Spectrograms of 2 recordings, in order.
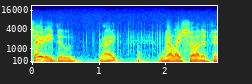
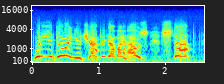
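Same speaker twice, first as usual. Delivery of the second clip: piercing falsetto shriek, far higher; woman's shrieking cry. Acted. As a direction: shriek like a woman watching her house wrecked. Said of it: "she cried".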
